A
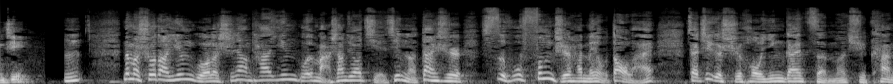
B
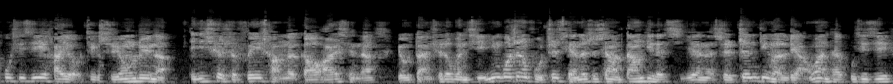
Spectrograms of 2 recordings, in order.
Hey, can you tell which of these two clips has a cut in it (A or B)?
B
